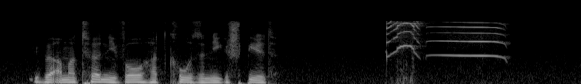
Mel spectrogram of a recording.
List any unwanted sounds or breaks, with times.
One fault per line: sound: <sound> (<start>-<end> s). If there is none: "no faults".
sound: squeak (3.8-5.1 s)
